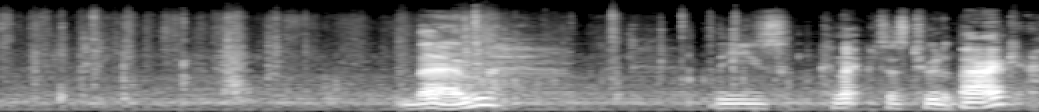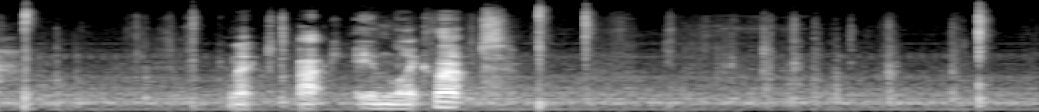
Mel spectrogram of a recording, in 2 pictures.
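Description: Stiff canvas rustles and scrapes as hands handle it.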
